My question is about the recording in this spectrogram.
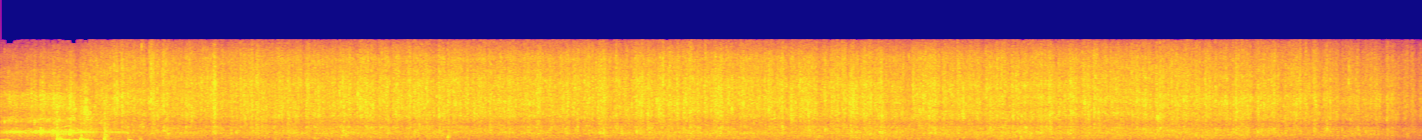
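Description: Steady heavy rain, a dense even hiss, after the last few beats of a music track in the first second or so.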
